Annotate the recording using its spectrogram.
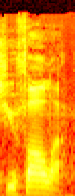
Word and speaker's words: Eufaula: It's Rodarius Thomas out of Eufaula, Alabama. I had somebody send me a pronunciation guide. I always said Eufaula. They say it's Eufaula.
